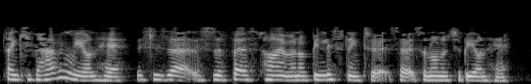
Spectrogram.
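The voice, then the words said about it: British accent. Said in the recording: “your accent will give away that you are from the UK”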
